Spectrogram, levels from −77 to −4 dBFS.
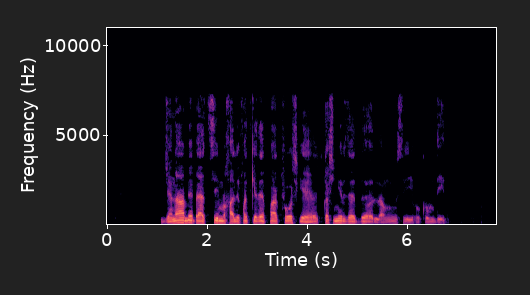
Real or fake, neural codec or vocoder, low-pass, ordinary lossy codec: fake; codec, 16 kHz, 8 kbps, FreqCodec, larger model; 7.2 kHz; MP3, 48 kbps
